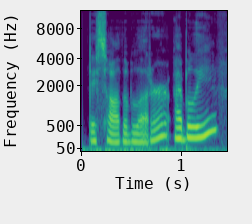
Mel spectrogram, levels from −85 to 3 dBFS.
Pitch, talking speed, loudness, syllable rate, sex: 215 Hz, 245 wpm, -16 LUFS, 7.6 syllables/s, female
